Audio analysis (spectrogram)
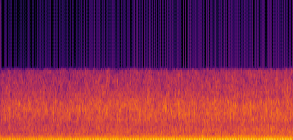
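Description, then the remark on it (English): A hovercraft rises from a beach, turns and speeds away across the waves with a loud, steady low engine drone and airy propeller rush that swells slightly as it goes. No one speaks. “As the helicopter flies on, Anton and Rod are helping their dazed cohort back down the beach and into the hovercraft. Rising from the sand, the vehicle turns and speeds out across the waves.”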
